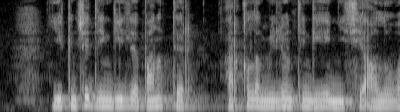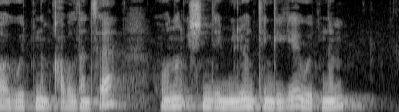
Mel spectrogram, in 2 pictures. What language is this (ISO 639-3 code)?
kaz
